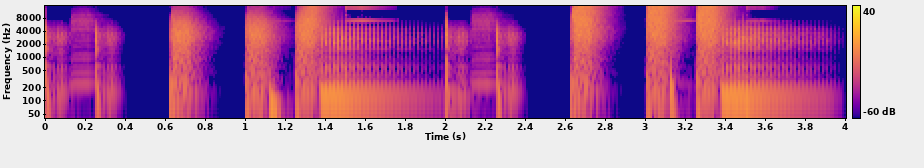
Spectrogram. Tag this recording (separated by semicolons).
Abstract; Percussion; Loop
